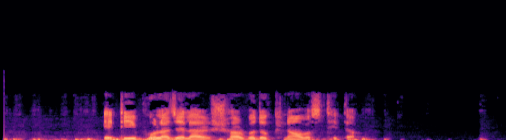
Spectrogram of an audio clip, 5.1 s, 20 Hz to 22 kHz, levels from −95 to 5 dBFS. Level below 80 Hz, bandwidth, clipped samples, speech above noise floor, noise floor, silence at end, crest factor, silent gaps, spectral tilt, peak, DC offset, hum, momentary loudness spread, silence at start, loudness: -52 dBFS; 7.8 kHz; under 0.1%; 59 dB; -76 dBFS; 0.2 s; 18 dB; none; -5.5 dB/octave; 0 dBFS; under 0.1%; none; 19 LU; 0.05 s; -17 LUFS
